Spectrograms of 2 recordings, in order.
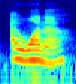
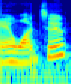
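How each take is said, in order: First: 'Want to' is blended into one reduced 'wanna'. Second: Every syllable of 'want to' is fully pronounced. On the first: "native speakers say" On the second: "instead of saying"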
